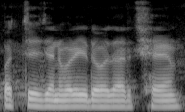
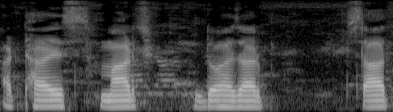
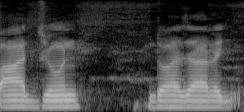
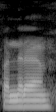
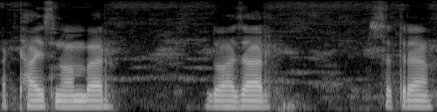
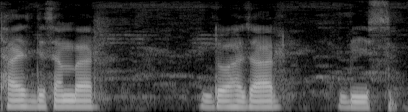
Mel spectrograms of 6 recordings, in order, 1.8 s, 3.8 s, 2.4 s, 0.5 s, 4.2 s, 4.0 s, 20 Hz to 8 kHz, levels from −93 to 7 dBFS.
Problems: background sounds at intervals, low volume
